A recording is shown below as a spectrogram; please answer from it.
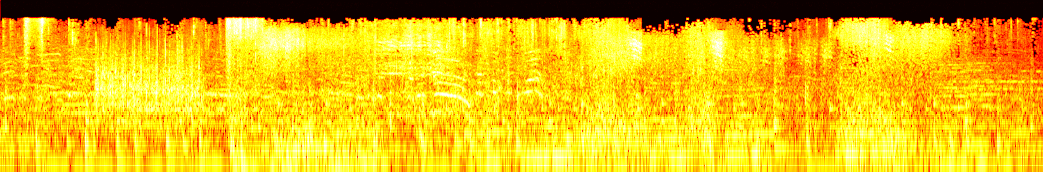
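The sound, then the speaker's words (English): Crashing, booming impacts of a siege engine bombardment as Crusader siege engines batter the walls of Acre. The impacts are loud and dense, with many overlapping hits running continuously throughout. “Siege engines brought in pieces and then reassembled in the east allowed the Crusaders to intensify their bombardment of Acre and to get right up to the wall.”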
